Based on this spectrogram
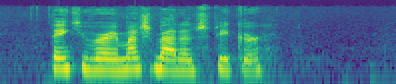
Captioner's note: speaking FRENCH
